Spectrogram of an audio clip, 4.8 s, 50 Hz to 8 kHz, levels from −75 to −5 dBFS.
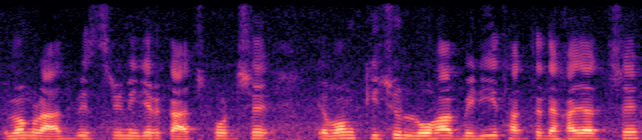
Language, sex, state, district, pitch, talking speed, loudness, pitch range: Bengali, male, West Bengal, Paschim Medinipur, 165 Hz, 150 wpm, -17 LUFS, 155-170 Hz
